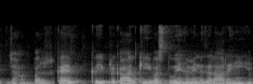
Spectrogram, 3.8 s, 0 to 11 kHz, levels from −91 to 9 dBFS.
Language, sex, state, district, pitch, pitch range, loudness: Hindi, male, Uttar Pradesh, Varanasi, 140 Hz, 135-140 Hz, -33 LUFS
